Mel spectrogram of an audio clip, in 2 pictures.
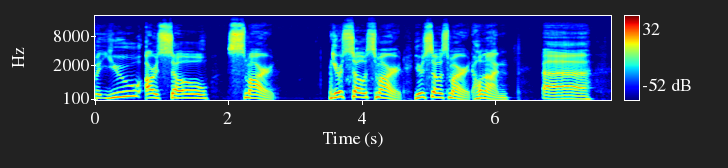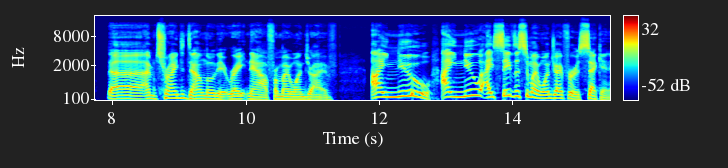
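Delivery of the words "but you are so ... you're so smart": loud excited voice, higher. Reacting to a chat suggestion while streaming: being really loud. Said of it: "I'm being really loud".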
